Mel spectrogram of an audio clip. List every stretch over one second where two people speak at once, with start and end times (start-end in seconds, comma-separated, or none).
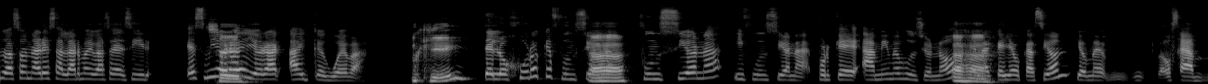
none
